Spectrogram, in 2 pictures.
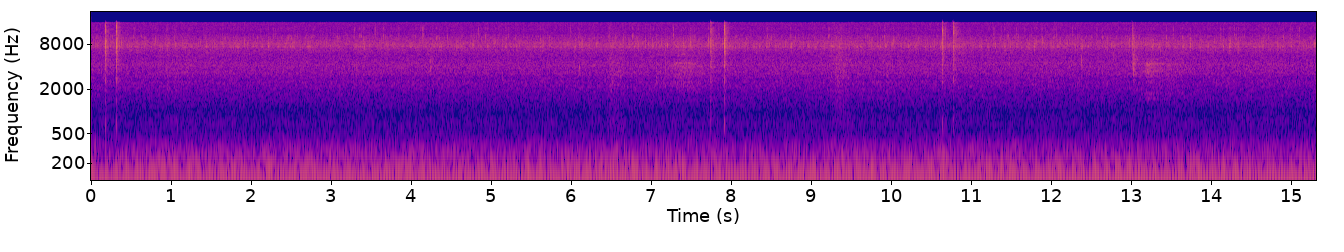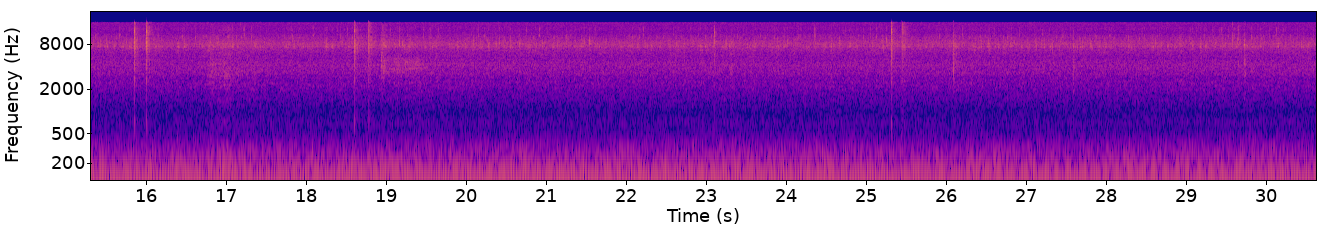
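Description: Steady low electrical hum with hiss in the recording chain, broken by a handful of isolated sharp clicks from a computer mouse.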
